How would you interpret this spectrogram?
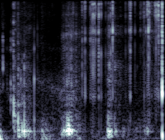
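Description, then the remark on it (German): Schüttelbrot crispbread, broken into pieces with a fist, being chewed, with a quick series of dry, brittle crunches coming in irregular bursts over about two seconds, fairly loud and crackly, with no talking. “Probieren wir doch mal, oder?”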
